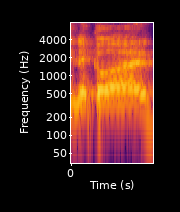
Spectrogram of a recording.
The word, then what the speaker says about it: Nikolai: So, just because I've had problems with this before, is your name pronounced Nikolai or Nikolai? Either one. I I say Nikolai, but I don't when people say Nikolai, it's totally fine.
